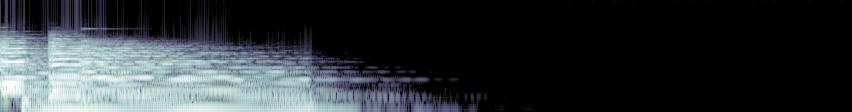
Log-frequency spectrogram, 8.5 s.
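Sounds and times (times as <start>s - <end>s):
Rhodes electric piano: 0.0s - 3.4s.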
